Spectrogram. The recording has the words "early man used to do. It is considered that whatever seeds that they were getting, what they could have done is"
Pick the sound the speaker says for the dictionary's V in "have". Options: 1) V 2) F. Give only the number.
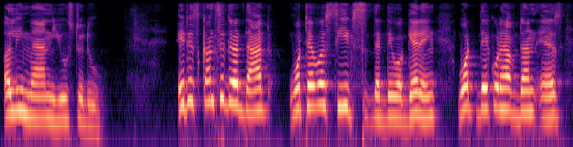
1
